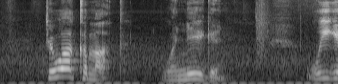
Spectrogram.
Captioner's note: non-english speech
